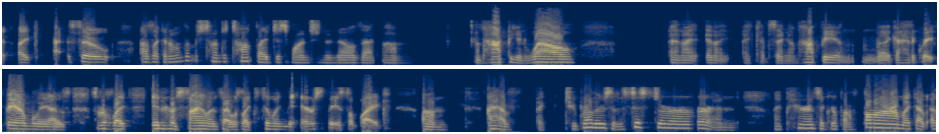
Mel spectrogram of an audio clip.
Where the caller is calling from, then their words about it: Rhode Island, United States; I'm calling from Newport, or I'm calling from Rhode Island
